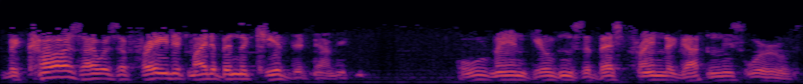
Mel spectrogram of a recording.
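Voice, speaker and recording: An actor playing a wary, loyal male cowhand in a 1950s radio western, husky and folksy, on a narrow old recording. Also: fairly low pitch, expressive, unhurried. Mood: somber. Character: wary, loyal frontier cowhand wrongly accused of murder.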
